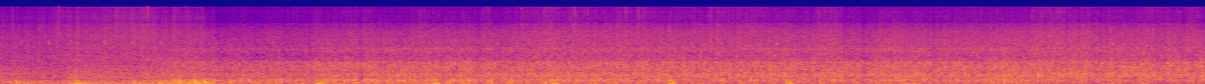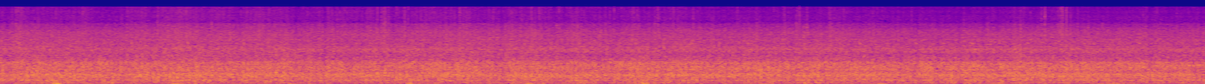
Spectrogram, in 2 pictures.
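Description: Heavy rain falling on a car's roof and windshield, heard from inside the cabin as a steady rushing noise. A few low rumbles come in the first few seconds.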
